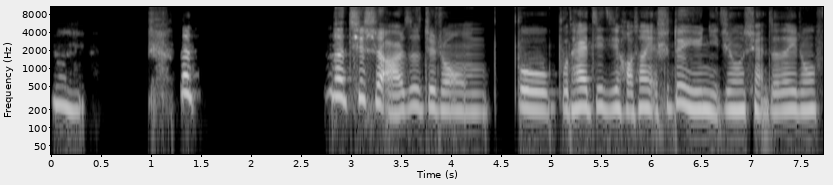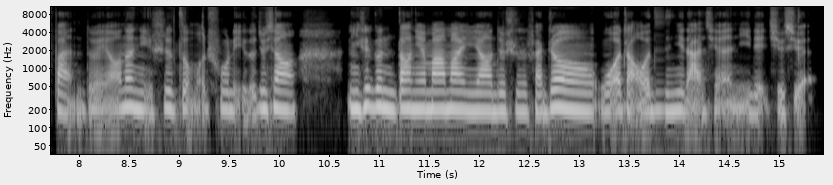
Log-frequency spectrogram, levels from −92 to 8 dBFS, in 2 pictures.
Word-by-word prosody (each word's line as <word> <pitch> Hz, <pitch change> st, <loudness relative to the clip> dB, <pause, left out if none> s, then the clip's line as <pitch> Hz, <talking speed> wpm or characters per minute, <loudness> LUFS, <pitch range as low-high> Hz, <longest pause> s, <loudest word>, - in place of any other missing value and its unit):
嗯。 220 Hz, -5 st, -3 dB, 0.9 s
那 380 Hz, -1 st, +6 dB, 1.4 s
那 335 Hz, -1 st, +7 dB
其 310 Hz, +2 st, +3 dB
实 265 Hz, -, +1 dB
儿 180 Hz, -4 st, +6 dB
子 225 Hz, +1 st, -3 dB
这 220 Hz, +1 st, -1 dB
种 190 Hz, -1 st, -4 dB, 0.3 s
不 200 Hz, -3 st, +3 dB
不 205 Hz, 0 st, -6 dB
太 220 Hz, +2 st, +5 dB
积 225 Hz, +2 st, -3 dB
极， 210 Hz, +2 st, -1 dB
好 195 Hz, -2 st, -1 dB
像 220 Hz, +3 st, +1 dB
也 205 Hz, -, -1 dB
是 215 Hz, -, -6 dB
对 240 Hz, 0 st, +1 dB
于 205 Hz, -, +3 dB
你 200 Hz, -3 st, +1 dB
这 200 Hz, +2 st, -4 dB
种 200 Hz, 0 st, +2 dB
选 200 Hz, -2 st, -3 dB
择 190 Hz, 0 st, -4 dB
的 195 Hz, -, -1 dB
一 200 Hz, -, 0 dB
种 200 Hz, +1 st, -1 dB
反 195 Hz, -1 st, -4 dB
对 -, -, -6 dB
啊， -, -, -4 dB
那 225 Hz, 0 st, +3 dB
你 200 Hz, -2 st, 0 dB
是 205 Hz, +3 st, -3 dB
怎 195 Hz, -, -6 dB
么 205 Hz, -3 st, -10 dB
处 205 Hz, 0 st, -6 dB
理 195 Hz, -, -6 dB
的？ -, -, -8 dB
就 210 Hz, -, -1 dB
像 200 Hz, -1 st, +1 dB, 0.5 s
你 210 Hz, -2 st, +2 dB
是 230 Hz, +1 st, +2 dB
跟 215 Hz, -2 st, +3 dB
你 -, -, 0 dB
当 210 Hz, +1 st, +3 dB
年 205 Hz, 0 st, +2 dB
妈 200 Hz, 0 st, +5 dB
妈 205 Hz, 0 st, +3 dB
一 195 Hz, -, -1 dB
样， 190 Hz, 0 st, +2 dB
就 190 Hz, 0 st, -1 dB
是 185 Hz, 0 st, -6 dB
反 180 Hz, 0 st, -4 dB
正 200 Hz, -3 st, +3 dB
我 190 Hz, +1 st, -1 dB
掌 205 Hz, -, -1 dB
握 -, -, 0 dB
经 190 Hz, 0 st, -3 dB
济 195 Hz, -, -1 dB
大 -, -, 0 dB
权， 215 Hz, +5 st, -8 dB
你 220 Hz, -2 st, -8 dB
得 175 Hz, -, -7 dB
去 195 Hz, -, -8 dB
学。 310 Hz, -, -6 dB
200 Hz, 255 characters per minute, -24 LUFS, 195-215 Hz, 1.4 s, 那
